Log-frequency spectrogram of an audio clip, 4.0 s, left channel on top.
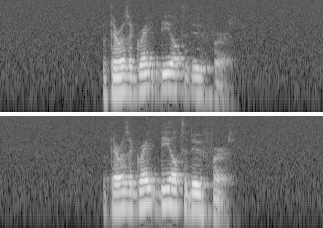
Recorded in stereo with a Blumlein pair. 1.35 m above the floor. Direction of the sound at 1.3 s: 20° left.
